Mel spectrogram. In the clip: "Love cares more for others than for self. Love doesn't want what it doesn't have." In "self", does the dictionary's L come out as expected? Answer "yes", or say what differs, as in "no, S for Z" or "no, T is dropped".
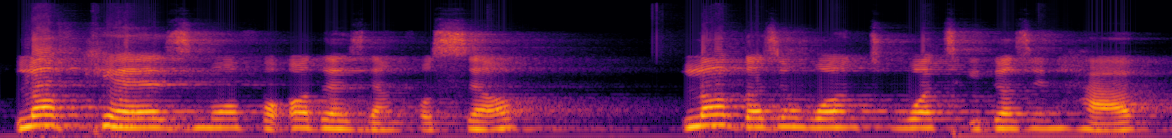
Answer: yes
